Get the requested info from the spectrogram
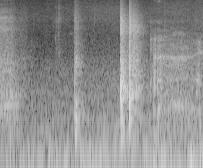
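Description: Handling noise in a small room: a couple of brief clicks and knocks about a second in, over a low steady hum.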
